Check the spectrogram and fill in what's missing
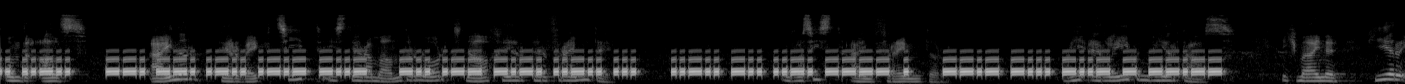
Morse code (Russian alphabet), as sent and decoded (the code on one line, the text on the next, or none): … / --. --. .-.. .-.- -..- / -.. .-- -.-. ..-.. ... / ..-.. -.. ..-. ---- . / --.- -... -..- - --.--
… ГГЛЯЬ ДВЦЭС ЭДФШЕ ЩБЬТЪ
